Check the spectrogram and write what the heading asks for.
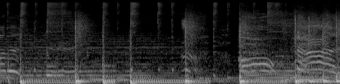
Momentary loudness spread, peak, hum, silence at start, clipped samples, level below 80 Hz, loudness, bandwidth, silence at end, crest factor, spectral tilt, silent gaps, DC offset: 8 LU; -14 dBFS; none; 0 s; under 0.1%; -42 dBFS; -30 LUFS; over 20 kHz; 0 s; 14 dB; -5.5 dB/octave; none; under 0.1%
